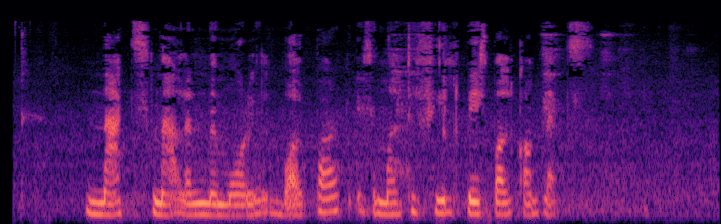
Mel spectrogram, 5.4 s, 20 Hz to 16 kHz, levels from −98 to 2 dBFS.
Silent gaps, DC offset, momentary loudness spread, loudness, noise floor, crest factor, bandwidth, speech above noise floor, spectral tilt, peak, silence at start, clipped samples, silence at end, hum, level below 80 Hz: none; under 0.1%; 11 LU; -29 LUFS; -56 dBFS; 18 dB; 11.5 kHz; 27 dB; -5 dB/octave; -12 dBFS; 0.65 s; under 0.1%; 0.55 s; none; -78 dBFS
